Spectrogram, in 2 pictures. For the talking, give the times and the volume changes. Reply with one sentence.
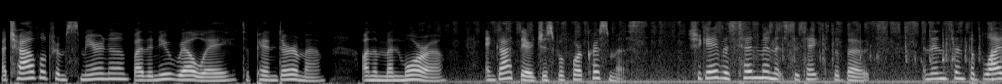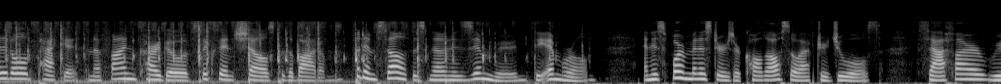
You can hear the talking from 0.0 to 20.0 s, at a steady volume.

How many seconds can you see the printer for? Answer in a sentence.
The printer can't be heard in this clip.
